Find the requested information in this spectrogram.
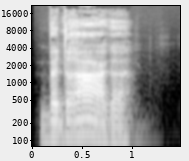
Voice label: "bedrage", kaevels platt

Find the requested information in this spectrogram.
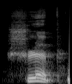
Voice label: "Schlöpp", platt

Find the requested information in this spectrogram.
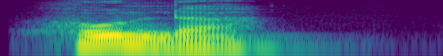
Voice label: "Hunder", kaevels platt

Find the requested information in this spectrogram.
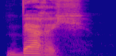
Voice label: "Bereg", kaevels platt

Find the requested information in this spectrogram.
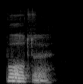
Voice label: "potte", Platt

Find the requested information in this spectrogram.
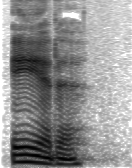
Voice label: "erde", kaevels platt

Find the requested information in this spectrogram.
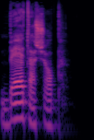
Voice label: "Bäterschopp", kaevels platt

